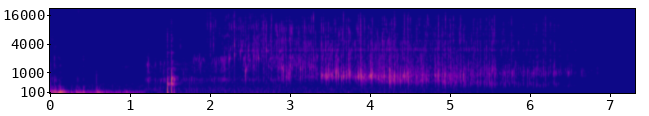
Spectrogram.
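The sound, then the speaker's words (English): A low clunk of a cup being set down, then a steady stream of coffee pouring into it for several seconds, the pitch rising as it fills, with no one speaking. “let's pour a cup of coffee and get to know Elysia”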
